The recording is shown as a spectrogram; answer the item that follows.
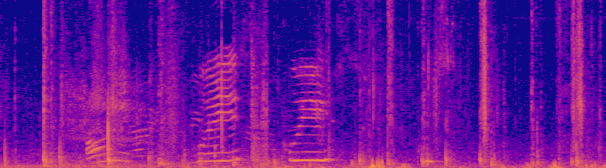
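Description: A young child's short, high-pitched vocal sounds, not clear words, with a few light knocks in between.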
